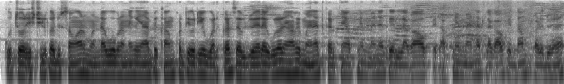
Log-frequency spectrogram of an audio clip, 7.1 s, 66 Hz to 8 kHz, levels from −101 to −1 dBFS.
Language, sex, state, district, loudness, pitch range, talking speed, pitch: Hindi, male, Bihar, Lakhisarai, -17 LUFS, 110-115 Hz, 350 wpm, 115 Hz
